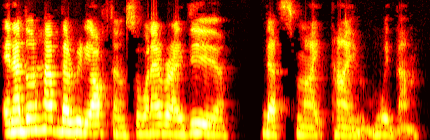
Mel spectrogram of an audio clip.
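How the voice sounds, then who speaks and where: A woman's voice: medium pitch, brisk. A young woman, a model and content creator, chatting easily as an interview guest, laughing often and using lots of fillers. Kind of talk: casual interview chat.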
